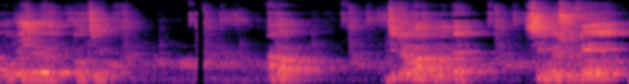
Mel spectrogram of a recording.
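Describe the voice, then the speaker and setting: A man's voice: fairly high pitch, darkish tone. A man giving a live trading lesson, repeating himself and checking often whether viewers follow, with French that is not his first language. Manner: repetitive, checks in with audience often. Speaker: trading instructor. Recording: echoey room, far from the mic.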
